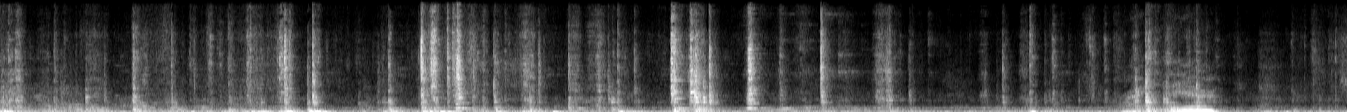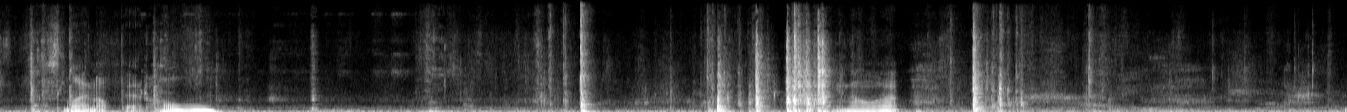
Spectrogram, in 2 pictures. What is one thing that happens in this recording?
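A metal wire rack rattles and clanks against metal.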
